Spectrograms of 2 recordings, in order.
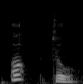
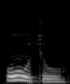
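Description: First: A glottal stop closes the first syllable. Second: A long vowel follows the first vowel, no glottal stop. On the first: This is the underlying original form. The speaker calls it wrong. "أوتو أصلها شنو؟ أؤتو. أؤتو همزة ساكنة الثانية" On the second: This is the form actually spoken. The speaker calls it right. "مثلا نقول أوتو"

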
